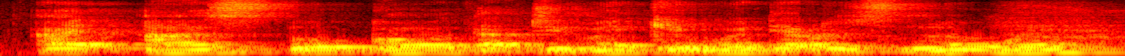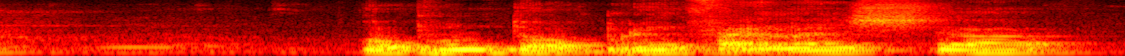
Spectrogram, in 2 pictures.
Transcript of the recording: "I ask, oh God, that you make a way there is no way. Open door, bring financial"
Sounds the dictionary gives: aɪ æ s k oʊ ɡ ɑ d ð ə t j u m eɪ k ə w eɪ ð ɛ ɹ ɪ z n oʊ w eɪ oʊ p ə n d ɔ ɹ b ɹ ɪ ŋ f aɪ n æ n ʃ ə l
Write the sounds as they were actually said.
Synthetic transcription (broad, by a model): aɪ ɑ s oʊ ɡ ɑ d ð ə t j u m eɪ k ə w eɪ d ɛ ɹ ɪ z n oʊ w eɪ oʊ p ə n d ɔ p b ɹ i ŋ f aɪ n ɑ n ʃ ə l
